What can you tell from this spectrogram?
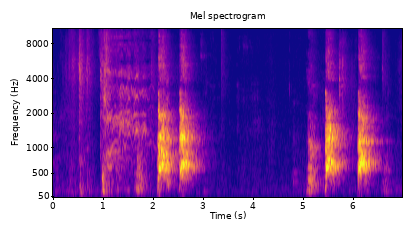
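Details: Indoors, four-month-old Golden Retriever Calvin faces a stuffed bear and gives a rough, yelping bark followed by sharp double barks, a pause of nearly two seconds, then another bark series of three.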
